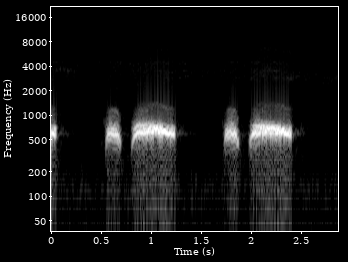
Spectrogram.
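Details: Vietnamese spotted dove, a young wild-caught bird with good 'thổ' voice: two clean pairs of low coos, short then long, in a quiet setting.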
